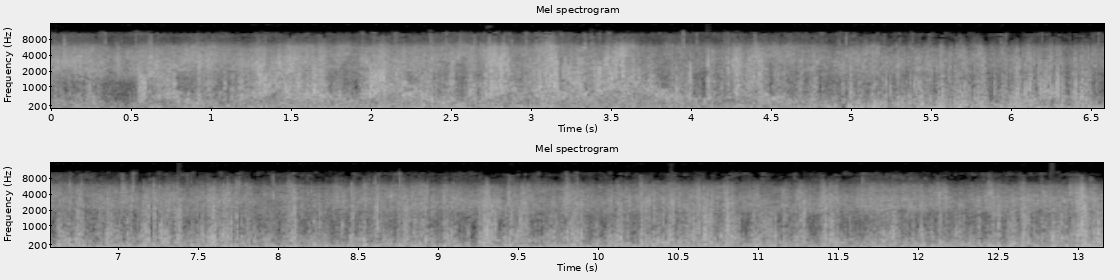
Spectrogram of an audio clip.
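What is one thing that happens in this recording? Bicycle tyres crunch over packed snow.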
